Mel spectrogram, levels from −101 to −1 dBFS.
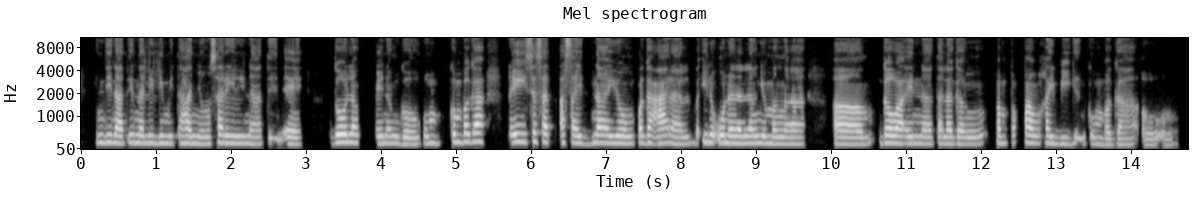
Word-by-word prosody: hindi 230 Hz, 0 st, -4 dB
natin 225 Hz, 0 st, +2 dB
nalilimitahan 210 Hz, -1 st, -1 dB
'yung 195 Hz, 0 st, -4 dB
sarili 215 Hz, -2 st, 0 dB
natin, 260 Hz, -, -6 dB
eh, 190 Hz, -2 st, 0 dB, 0.4 s
go 235 Hz, +2 st, +7 dB
lang 235 Hz, 0 st, +3 dB, 0.2 s
tayo 210 Hz, 0 st, -1 dB
ng 210 Hz, 0 st, -1 dB
go. 190 Hz, -1 st, -1 dB
Kum 210 Hz, 0 st, -4 dB
kumbaga 250 Hz, +1 st, +3 dB, 0.4 s
naise-set 245 Hz, 0 st, +2 dB
aside 210 Hz, -4 st, 0 dB
na 225 Hz, -1 st, +3 dB
'yung 210 Hz, -1 st, +1 dB
pag 220 Hz, 0 st, +3 dB
aaral, 205 Hz, -1 st, +1 dB, 0.2 s
inuuna 225 Hz, -2 st, +3 dB
nalang 210 Hz, 0 st, +2 dB
'yung 210 Hz, -, -1 dB
mga, 195 Hz, -1 st, -1 dB, 0.4 s
um, 190 Hz, 0 st, +4 dB
gawain 210 Hz, -2 st, +3 dB
na 195 Hz, -1 st, -1 dB
talagang 195 Hz, +1 st, -2 dB
pampa 215 Hz, +1 st, -2 dB
pang 220 Hz, -2 st, +4 dB
kaibigan 205 Hz, -, -4 dB
kumbaga, 175 Hz, -1 st, -5 dB
oo. 165 Hz, +1 st, -9 dB
210 Hz, 135 wpm, -22 LUFS, 195-225 Hz, 0.4 s, go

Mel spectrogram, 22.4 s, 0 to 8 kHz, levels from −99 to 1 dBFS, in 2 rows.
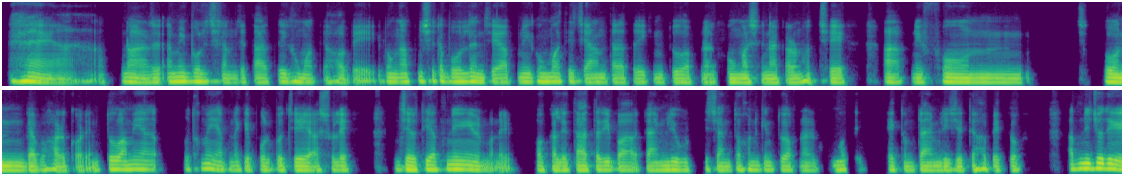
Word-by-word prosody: হ্যাঁ, 110 Hz, -5 st, +5 dB, 0.5 s
আপনার 100 Hz, 0 st, -1 dB, 0.3 s
আমি 115 Hz, +1 st, +5 dB
বলেছিলাম 110 Hz, -2 st, 0 dB
যে 100 Hz, -, -4 dB
তাড়াতাড়ি 95 Hz, +2 st, -3 dB
ঘুমাতে 100 Hz, -4 st, -1 dB
হবে 95 Hz, -5 st, -4 dB, 0.2 s
এবং 110 Hz, -4 st, -1 dB
আপনি 110 Hz, +3 st, -5 dB
সেটা 125 Hz, -2 st, -1 dB
বললেন 110 Hz, +1 st, +4 dB
যে -, -, -3 dB
আপনি 105 Hz, +2 st, -3 dB
ঘুমাতে 110 Hz, 0 st, +2 dB
যান 100 Hz, +1 st, -1 dB
তাড়াতাড়ি 95 Hz, 0 st, -3 dB
কিন্তু 95 Hz, 0 st, -6 dB
আপনার 95 Hz, +1 st, -6 dB
ঘুম 100 Hz, -1 st, +2 dB
আসে 95 Hz, 0 st, -7 dB
না। 90 Hz, -, +2 dB
কারণ 95 Hz, +1 st, 0 dB
হচ্ছে 125 Hz, -5 st, -4 dB, 0.5 s
আ -, -, +3 dB
আপনি 100 Hz, 0 st, -5 dB, 0.2 s
ফোন, 100 Hz, -1 st, +3 dB, 1.3 s
ফোন 105 Hz, -1 st, +5 dB, 0.3 s
ব্যবহার 95 Hz, +1 st, +1 dB
করেন। -, -, -3 dB
তো 120 Hz, -, +4 dB
আমি 120 Hz, +2 st, +3 dB
আ -, -, -3 dB, 0.3 s
প্রথমেই 120 Hz, +2 st, -1 dB
আপনাকে 105 Hz, 0 st, -3 dB
বলব, 100 Hz, +1 st, -2 dB, 0.2 s
যে 100 Hz, -, +5 dB, 0.2 s
আসলে 100 Hz, +1 st, -2 dB, 0.6 s
যেহেতু 105 Hz, -1 st, +4 dB
আপনি 120 Hz, +2 st, +3 dB, 0.3 s
মানে -, -, -5 dB, 0.4 s
অকালে 100 Hz, 0 st, +1 dB
তাড়াতাড়ি 100 Hz, +1 st, +2 dB
বা 100 Hz, -, +1 dB, 0.2 s
টাইমলি 100 Hz, +2 st, +2 dB
উঠতে 100 Hz, +3 st, -7 dB
চান 95 Hz, -1 st, 0 dB
তখন 105 Hz, +2 st, 0 dB
কিন্তু 105 Hz, +1 st, -3 dB
আপনার 100 Hz, -1 st, -6 dB
ঘুমাতে 110 Hz, +1 st, -3 dB, 0.4 s
একদম 95 Hz, -1 st, -4 dB
টাইমলি 100 Hz, -1 st, +1 dB
যেতে 95 Hz, +1 st, -2 dB
হবে। 120 Hz, -6 st, 0 dB
তো 100 Hz, -, -1 dB, 0.6 s
আপনি 135 Hz, +3 st, +5 dB
যদি 135 Hz, -1 st, +8 dB
105 Hz, 155 wpm, -20 LUFS, 100-110 Hz, 1.3 s, যদি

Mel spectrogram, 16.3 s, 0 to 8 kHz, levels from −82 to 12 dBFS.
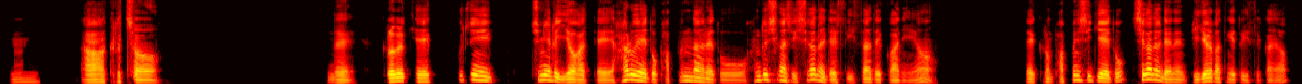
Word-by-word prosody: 음. 100 Hz, +1 st, -15 dB, 0.5 s
아 90 Hz, +1 st, +3 dB
그렇죠. 80 Hz, -2 st, 0 dB, 2.0 s
네. 85 Hz, -4 st, -3 dB, 0.3 s
그럼 120 Hz, +1 st, +6 dB
이렇게 120 Hz, -3 st, +2 dB, 0.4 s
꾸준히 155 Hz, -4 st, +2 dB, 0.4 s
취미를 160 Hz, -5 st, +3 dB
이어갈 90 Hz, -3 st, +4 dB
때 80 Hz, 0 st, -3 dB
하루에도 145 Hz, -, +4 dB
바쁜 145 Hz, +1 st, -6 dB
날에도 80 Hz, -, -1 dB
1-2 155 Hz, +6 st, 0 dB
시간씩 150 Hz, -, -1 dB
시간을 170 Hz, -7 st, +1 dB
낼 80 Hz, 0 st, -1 dB
수 80 Hz, -, -17 dB
있어야 100 Hz, 0 st, -2 dB
될 85 Hz, -2 st, -3 dB
거 80 Hz, -, -9 dB
아니에요? 70 Hz, -1 st, -6 dB, 1.1 s
네. -, -, -1 dB
그럼 105 Hz, -3 st, -9 dB
바쁜 95 Hz, -, -3 dB
시기에도 135 Hz, -2 st, +1 dB
시간을 175 Hz, -1 st, +3 dB
내는 90 Hz, -2 st, 0 dB
비결 115 Hz, +7 st, +3 dB
같은 110 Hz, -3 st, -3 dB
게 90 Hz, -, -2 dB
또 80 Hz, -, -12 dB
있을까요? 70 Hz, -1 st, -10 dB
105 Hz, 260 characters per minute, -24 LUFS, 85-145 Hz, 2.0 s, 그럼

